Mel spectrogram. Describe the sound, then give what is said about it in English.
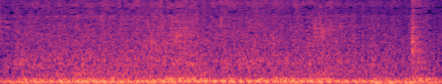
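The engine of a water tanker pumping water into a tank outside an apartment in a Nigerian town makes a steady, low, rumbling drone with a busy hiss above it, unchanging throughout. “Back in Oderemo town, a water tanker pumps water into a tank outside Mrs. Beckley's apartment.”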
